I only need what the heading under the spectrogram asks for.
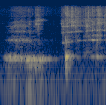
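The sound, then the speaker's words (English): A drawn-out slurping sip of a homemade drink with a steady hum-like tone for under a second, then a short pause and a brighter, breathy burst like a swallow or exhale. No one speaks. “Okay, I'm going to take a sip here of a little drink I made.”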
